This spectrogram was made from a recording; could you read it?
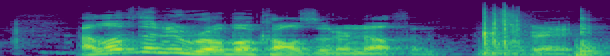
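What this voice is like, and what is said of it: Sarcastic tone. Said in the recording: “I was being sarcastic.”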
